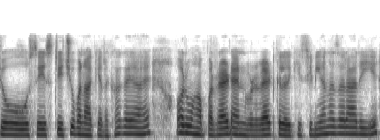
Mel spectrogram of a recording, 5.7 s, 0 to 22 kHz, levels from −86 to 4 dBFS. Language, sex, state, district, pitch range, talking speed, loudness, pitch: Hindi, female, Jharkhand, Sahebganj, 160-190 Hz, 220 wpm, -15 LUFS, 170 Hz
